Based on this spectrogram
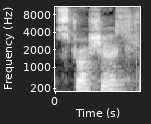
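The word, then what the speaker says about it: Stroszek: um I love um strosek how do you say that right stek strosek because that's how they pronounce that's how they pronounce it in the film but yeah I mean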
